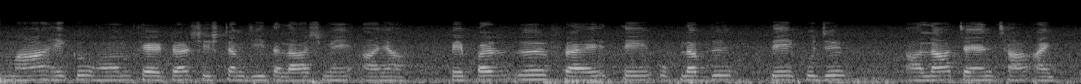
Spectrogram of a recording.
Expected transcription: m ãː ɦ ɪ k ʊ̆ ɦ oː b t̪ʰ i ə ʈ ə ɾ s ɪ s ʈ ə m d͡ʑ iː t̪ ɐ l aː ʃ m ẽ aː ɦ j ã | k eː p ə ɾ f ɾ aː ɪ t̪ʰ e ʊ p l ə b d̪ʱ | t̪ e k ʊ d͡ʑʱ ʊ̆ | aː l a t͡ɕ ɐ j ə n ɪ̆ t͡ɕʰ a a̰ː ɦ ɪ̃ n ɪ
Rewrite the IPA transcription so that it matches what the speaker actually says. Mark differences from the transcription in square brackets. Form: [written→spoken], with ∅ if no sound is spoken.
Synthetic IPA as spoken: m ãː ɦ ɪ k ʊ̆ ɦ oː [b→m] t̪ʰ i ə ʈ ə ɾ s ɪ s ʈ ə m d͡ʑ iː t̪ ɐ l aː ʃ m ẽ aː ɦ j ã | [k→p] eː p ə ɾ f ɾ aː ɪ [t̪ʰ→t̪] e ʊ p l ə b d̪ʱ | t̪ e k ʊ d͡ʑʱ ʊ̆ | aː l a t͡ɕ ɐ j ə n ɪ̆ t͡ɕʰ a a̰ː ɦ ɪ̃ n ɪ

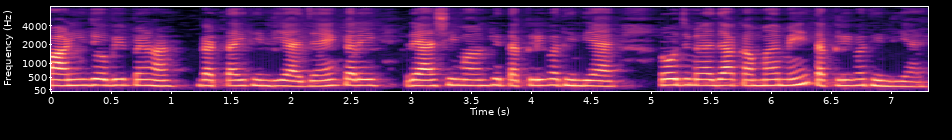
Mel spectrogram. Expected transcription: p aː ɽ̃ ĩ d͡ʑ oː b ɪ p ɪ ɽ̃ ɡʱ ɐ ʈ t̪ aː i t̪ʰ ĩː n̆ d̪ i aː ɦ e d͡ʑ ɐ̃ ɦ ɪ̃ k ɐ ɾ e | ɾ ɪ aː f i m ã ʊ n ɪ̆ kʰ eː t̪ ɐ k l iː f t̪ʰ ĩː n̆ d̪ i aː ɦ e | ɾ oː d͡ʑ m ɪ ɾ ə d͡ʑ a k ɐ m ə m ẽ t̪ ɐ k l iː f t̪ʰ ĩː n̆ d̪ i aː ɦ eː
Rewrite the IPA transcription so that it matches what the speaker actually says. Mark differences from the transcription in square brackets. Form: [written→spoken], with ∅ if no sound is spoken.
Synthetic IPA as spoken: p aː ɽ̃ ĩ d͡ʑ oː b ɪ p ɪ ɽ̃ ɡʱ ɐ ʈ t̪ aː i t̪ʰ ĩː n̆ d̪ i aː ɦ e d͡ʑ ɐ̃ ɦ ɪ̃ k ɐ ɾ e | ɾ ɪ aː [f→ʃ] i m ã ʊ n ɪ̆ kʰ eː t̪ ɐ k l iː f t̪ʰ ĩː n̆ d̪ i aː ɦ e | ɾ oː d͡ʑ m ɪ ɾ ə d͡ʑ a k ɐ m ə m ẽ t̪ ɐ k l iː f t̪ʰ ĩː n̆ d̪ i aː ɦ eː

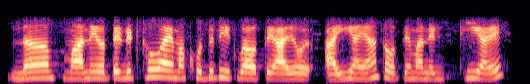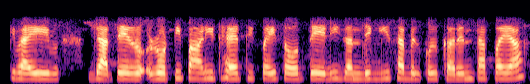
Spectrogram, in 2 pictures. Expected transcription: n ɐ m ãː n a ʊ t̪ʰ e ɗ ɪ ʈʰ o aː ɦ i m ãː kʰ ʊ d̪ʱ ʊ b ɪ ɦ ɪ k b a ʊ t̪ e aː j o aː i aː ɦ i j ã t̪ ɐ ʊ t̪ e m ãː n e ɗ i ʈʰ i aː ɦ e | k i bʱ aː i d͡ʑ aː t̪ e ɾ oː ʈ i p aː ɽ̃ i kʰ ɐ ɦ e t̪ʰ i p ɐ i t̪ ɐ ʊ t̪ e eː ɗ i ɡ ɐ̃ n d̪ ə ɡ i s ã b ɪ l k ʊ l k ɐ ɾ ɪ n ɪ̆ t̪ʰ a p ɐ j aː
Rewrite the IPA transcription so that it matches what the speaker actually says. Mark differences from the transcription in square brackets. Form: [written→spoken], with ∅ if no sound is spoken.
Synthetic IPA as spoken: n ɐ m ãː n [a→e] ʊ [t̪ʰ→t̪] e ɗ ɪ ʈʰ o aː ɦ [i→e] m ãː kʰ ʊ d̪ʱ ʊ b ɪ ɦ ɪ k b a ʊ t̪ e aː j o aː i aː ɦ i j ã t̪ ɐ ʊ t̪ e m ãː n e ɗ [i→ɪ] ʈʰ i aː ɦ e | k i bʱ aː i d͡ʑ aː t̪ e ɾ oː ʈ i p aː ɽ̃ i [kʰ→ʈʰ] ɐ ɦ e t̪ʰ i p ɐ i t̪ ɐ ʊ t̪ e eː ɗ i ɡ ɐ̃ n d̪ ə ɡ i s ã b ɪ l k ʊ l k ɐ ɾ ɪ n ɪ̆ t̪ʰ a p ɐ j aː

